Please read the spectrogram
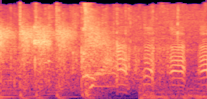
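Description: Staged-fight sound effects: a quick run of whip-like whooshes and smacks as kicks and blows land, with short rising-and-falling cries in between.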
